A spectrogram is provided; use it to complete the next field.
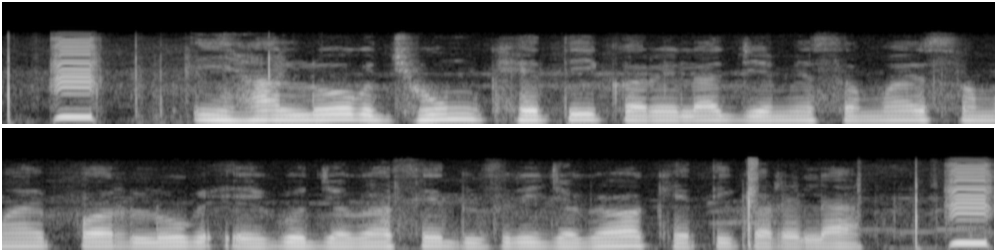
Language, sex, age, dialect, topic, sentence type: Bhojpuri, male, 18-24, Northern, agriculture, statement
